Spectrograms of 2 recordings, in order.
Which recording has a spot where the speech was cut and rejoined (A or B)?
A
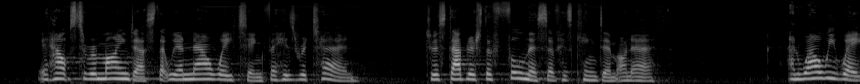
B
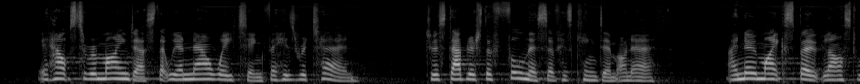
B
